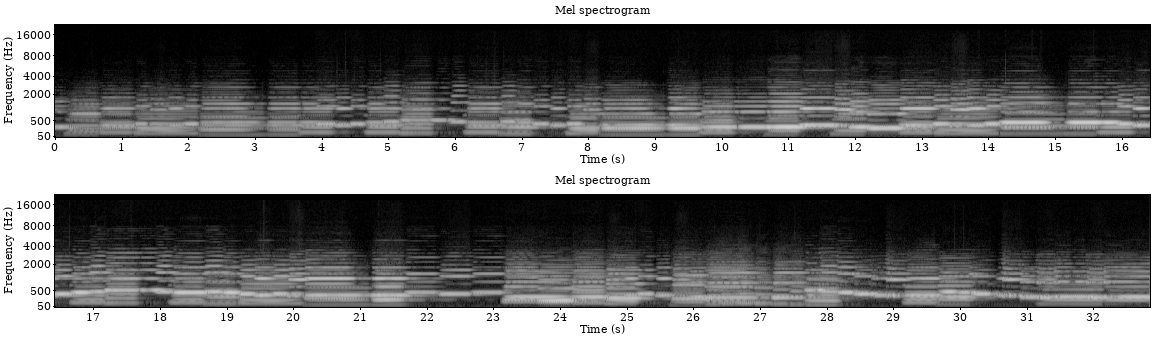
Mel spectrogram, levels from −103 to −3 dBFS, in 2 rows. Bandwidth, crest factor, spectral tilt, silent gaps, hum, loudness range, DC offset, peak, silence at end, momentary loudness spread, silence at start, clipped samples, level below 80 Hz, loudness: 5.2 kHz; 14 dB; -8.5 dB/octave; none; none; 10 LU; under 0.1%; -20 dBFS; 0 s; 12 LU; 0 s; under 0.1%; -80 dBFS; -34 LUFS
